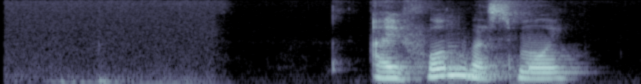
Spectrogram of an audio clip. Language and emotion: Russian, neutral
